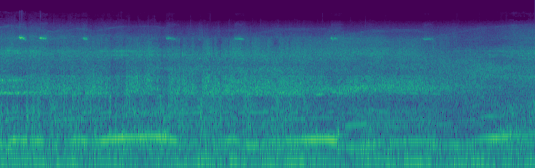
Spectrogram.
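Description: A car engine revving hard, its pitch climbing and dropping back several times, over steady wind and road noise, as heard from a chase car following a drifting car.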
